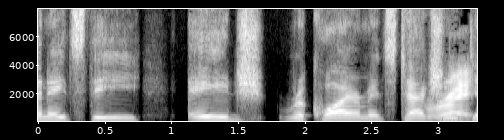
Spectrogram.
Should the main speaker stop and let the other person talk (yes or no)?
no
